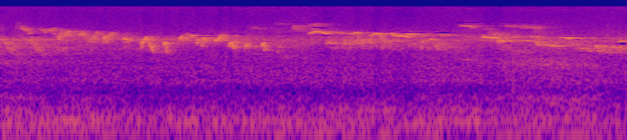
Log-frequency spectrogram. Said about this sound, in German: Und dazu ist das einfach ein super spannender Vogel, das Rotkehlchen.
